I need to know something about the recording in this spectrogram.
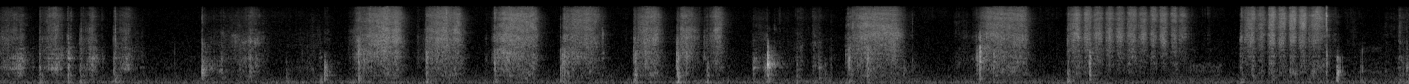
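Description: A hand rubbing dried salt crystals off a salt-textured watercolor page: a series of short, scratchy strokes of palm and fingers across the paper, turning into quick, rapid back-and-forth rubbing in two spells near the end.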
